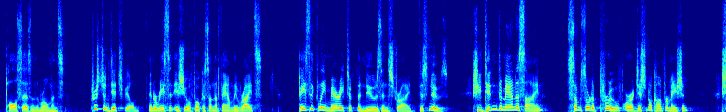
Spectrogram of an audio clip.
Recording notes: Please enjoy this Sunday church service livestream.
